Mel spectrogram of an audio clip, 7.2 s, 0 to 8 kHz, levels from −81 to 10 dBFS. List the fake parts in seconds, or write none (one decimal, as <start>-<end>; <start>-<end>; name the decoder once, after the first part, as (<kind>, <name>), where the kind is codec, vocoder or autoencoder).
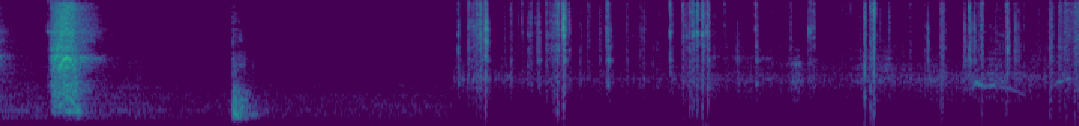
1.5-2.5 (vocoder, Vocos)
